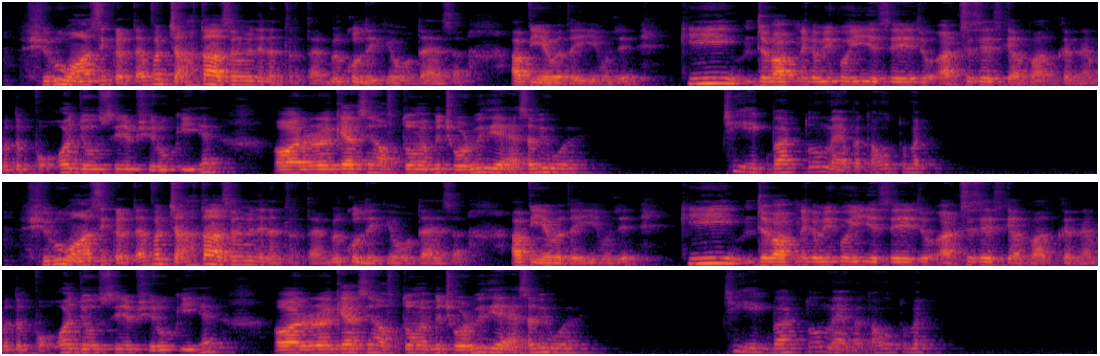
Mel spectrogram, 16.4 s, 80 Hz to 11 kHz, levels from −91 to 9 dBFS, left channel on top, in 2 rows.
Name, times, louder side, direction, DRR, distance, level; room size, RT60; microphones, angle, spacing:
voice 1, 0.0-12.5, equal, 5° left, 2 dB, 0.7 m, -30 dB
voice 2, 13.6-15.1, left 3 dB, 75° left, 5 dB, 0.8 m, -37 dB
4.6 x 3.8 x 2.6 m, 0.36 s
head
